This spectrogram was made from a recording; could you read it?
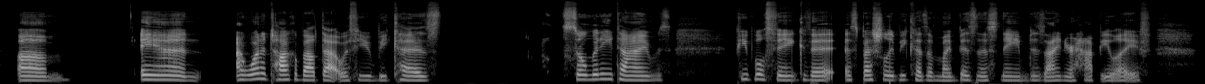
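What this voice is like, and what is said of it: Stuffy, congested voice. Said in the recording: “You might be able to tell from my voice. I'm real stuffy right now. ... I've been sobbing for like an hour and a half now.”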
